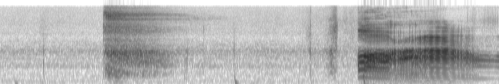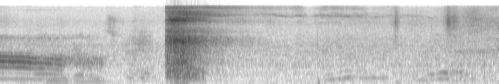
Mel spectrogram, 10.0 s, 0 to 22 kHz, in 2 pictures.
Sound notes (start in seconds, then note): 3.6 screaming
